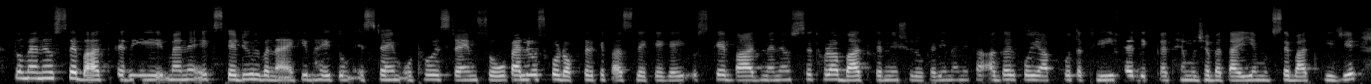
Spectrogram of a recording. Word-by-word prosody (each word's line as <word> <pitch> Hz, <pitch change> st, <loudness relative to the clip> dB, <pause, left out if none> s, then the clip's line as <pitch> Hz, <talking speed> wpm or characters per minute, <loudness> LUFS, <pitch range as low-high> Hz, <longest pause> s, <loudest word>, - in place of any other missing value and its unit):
तो 295 Hz, -, +2 dB
मैंने 285 Hz, 0 st, +3 dB
उससे 285 Hz, 0 st, +5 dB
बात 210 Hz, 0 st, +6 dB
करी 215 Hz, 0 st, 0 dB
मैंने 220 Hz, +1 st, 0 dB
एक 230 Hz, 0 st, -3 dB
स्केड्यूल 230 Hz, 0 st, +3 dB
बनाया 205 Hz, -2 st, +1 dB
कि 220 Hz, -, 0 dB
भई 205 Hz, 0 st, -1 dB
तुम 210 Hz, +7 st, -4 dB
इस 205 Hz, -, -11 dB
टाइम 210 Hz, -1 st, +1 dB
उठो 220 Hz, +3 st, -3 dB
इस 220 Hz, 0 st, -3 dB
टाइम 200 Hz, 0 st, 0 dB
सो। 200 Hz, -1 st, 0 dB
पहले 215 Hz, 0 st, +5 dB
उसको 225 Hz, +1 st, +1 dB
डॉक्टर 200 Hz, +2 st, +1 dB
के 220 Hz, +2 st, -7 dB
पास 195 Hz, -, -4 dB
लेके 190 Hz, 0 st, -4 dB
गई 190 Hz, +1 st, -3 dB
उसके 220 Hz, +2 st, -2 dB
बाद 195 Hz, 0 st, +4 dB
मैंने 205 Hz, +1 st, -5 dB
उससे 215 Hz, +2 st, -7 dB
थोड़ा 230 Hz, 0 st, +2 dB
बात 195 Hz, 0 st, +5 dB
करनी 200 Hz, 0 st, -3 dB
शुरू 190 Hz, -2 st, -8 dB
करी 195 Hz, +1 st, -6 dB
मैंने 200 Hz, 0 st, -10 dB
कहा 210 Hz, +1 st, -8 dB
अगर 220 Hz, +2 st, 0 dB
कोई 210 Hz, -1 st, +3 dB
आपको 190 Hz, +2 st, -6 dB
तकलीफ़ 205 Hz, +1 st, -2 dB
है 205 Hz, -, +7 dB
दिक्कत 195 Hz, -1 st, -6 dB
है 205 Hz, -, -3 dB
मुझे 200 Hz, 0 st, -2 dB
बताइए 190 Hz, +1 st, +2 dB
मुझसे 200 Hz, +2 st, -2 dB
बात 185 Hz, +6 st, -1 dB
कीजिए। 210 Hz, +4 st, +2 dB
205 Hz, 210 wpm, -21 LUFS, 195-220 Hz, -, है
